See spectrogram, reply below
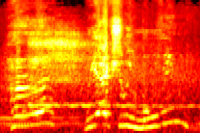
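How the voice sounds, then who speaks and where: A man giving excitable, slangy let's-play commentary, exclaiming often and reading game text aloud, with game music behind him. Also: extremely high pitch, moderate pace. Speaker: gaming video host.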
